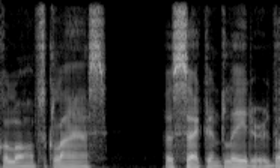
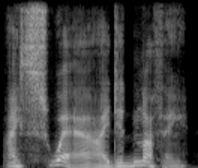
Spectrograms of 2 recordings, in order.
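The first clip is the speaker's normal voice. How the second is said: higher fake English accent, pleading innocence; 6 semitones higher than usual. Barrett pleading to Sokolov in fake English accent. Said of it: "in his fake English accent".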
